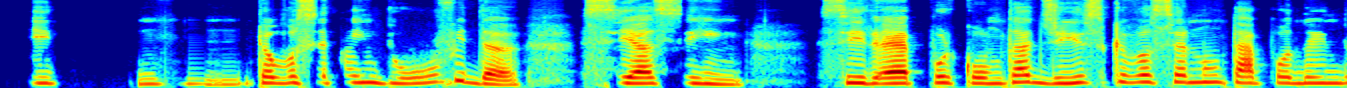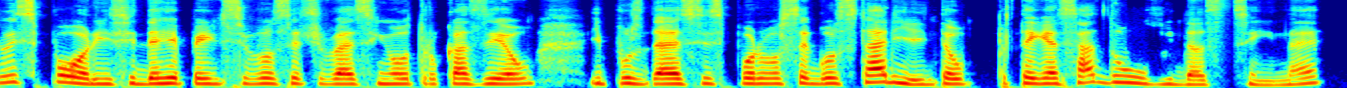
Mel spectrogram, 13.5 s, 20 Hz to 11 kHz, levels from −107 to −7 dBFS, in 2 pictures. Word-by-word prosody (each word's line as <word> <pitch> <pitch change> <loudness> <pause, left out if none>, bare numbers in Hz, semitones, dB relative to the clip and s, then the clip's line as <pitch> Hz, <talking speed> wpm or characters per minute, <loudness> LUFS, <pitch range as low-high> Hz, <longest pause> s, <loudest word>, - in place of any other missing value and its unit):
E 220 -1 -4 0.4
uhum. 185 -2 -12
Então 220 0 +1
você 235 +2 -3
tá 245 +2 -11
em 245 -1 +1
dúvida 210 - 0 0.3
se, 225 -1 0
assim, 205 -5 +2 0.4
se 225 -2 0
é 210 0 +11
por 235 +1 -1
conta 215 +5 +1
disso 220 0 -1
que 265 - -3
você 260 0 0
não 255 +1 -1
está 230 -2 +2
podendo 220 +1 -3
expor, 245 -5 +1
e 190 - -2
se, 210 +4 -5
de 200 +1 +1
repente, 200 -2 0
se - - -8
você 200 +1 -3
tivesse 190 +1 -1
em - - -2
outra 190 0 -3
ocasião 195 0 0 0.3
e 210 - -5
pudesse 190 0 +2
expor, 200 +1 -1
você 200 +2 -2
gostaria. 210 +1 +2
Então 185 +2 -2 0.2
tem 205 -2 +2
essa 230 +5 +1
dúvida 195 -9 -3
assim, 165 -1 -10
né. 190 +8 -5
205 Hz, 185 wpm, -22 LUFS, 190-225 Hz, 0.4 s, é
